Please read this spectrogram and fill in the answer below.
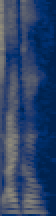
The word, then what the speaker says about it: Aiko: Janae Aiko. – Mm-hmm. – Did I say that right? – I think it's Aiko.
